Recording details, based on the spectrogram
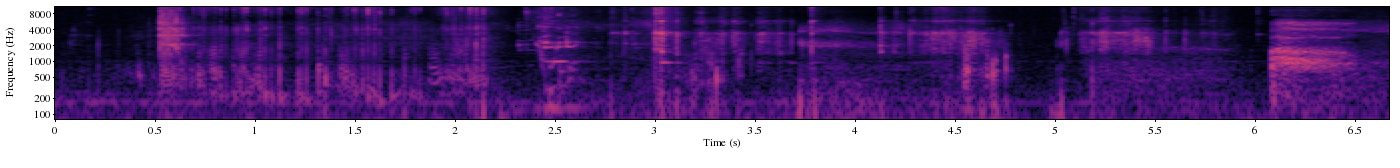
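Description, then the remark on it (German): Someone takes a sip of a drink amid crisp clinks and rustling handling noises, with a few sharp bursts and quieter slurping, swallowing sounds between them. Nobody speaks. “Fangen wir mit dem dritten an, vorher muss ich einen Schluck trinken.”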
